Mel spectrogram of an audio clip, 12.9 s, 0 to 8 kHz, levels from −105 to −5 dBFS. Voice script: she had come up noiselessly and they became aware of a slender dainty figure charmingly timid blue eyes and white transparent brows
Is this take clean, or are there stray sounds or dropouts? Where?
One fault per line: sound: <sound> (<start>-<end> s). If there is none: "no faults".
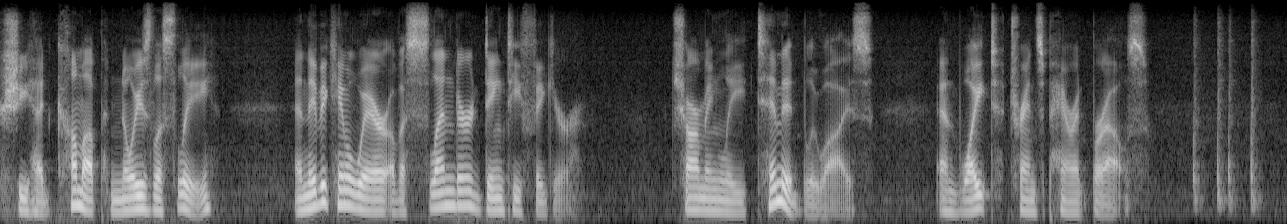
sound: thud (11.9-12.6 s)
